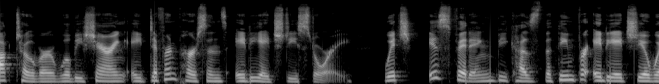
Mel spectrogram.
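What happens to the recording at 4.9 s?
At 4.9 s the clip is inside a run of periodic USB or driver dropouts that starts at 1.54 s, just after "we'll be sharing a", and continues to 6.34 s. A background task stalls the USB bus or audio driver every 0.24 s, and each time roughly 10 ms of speech is skipped outright, not replaced with silence. Around twenty such gaps sound as a steady train of ticks or pops, heard only while speech is present.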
